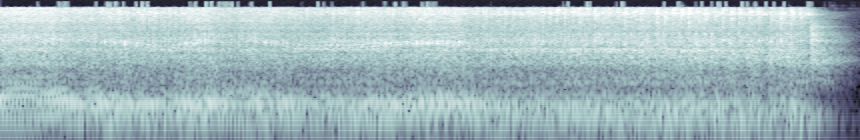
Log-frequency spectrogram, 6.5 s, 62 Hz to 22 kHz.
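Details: Custom Yamaha Banshee with 600cc sport bike engine swap, not run in a while, no tank fitted, choke on after freeing a leaking carburetor float: strong, steady revving about six seconds, then abruptly fades and dies; stalling from fuel starvation.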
